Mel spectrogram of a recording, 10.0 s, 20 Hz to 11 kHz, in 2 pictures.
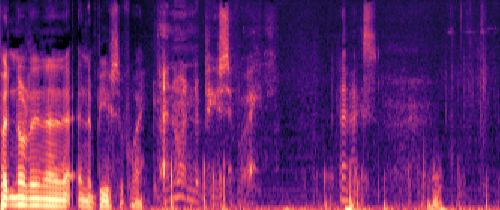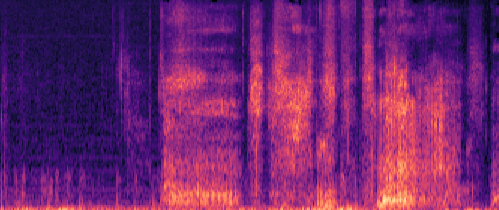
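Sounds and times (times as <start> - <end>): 
speech: 0.0 - 2.7, 3.4 - 4.5, 8.2 - 9.3
dog growling and snarling while play-fighting: 6.6 - 9.9.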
